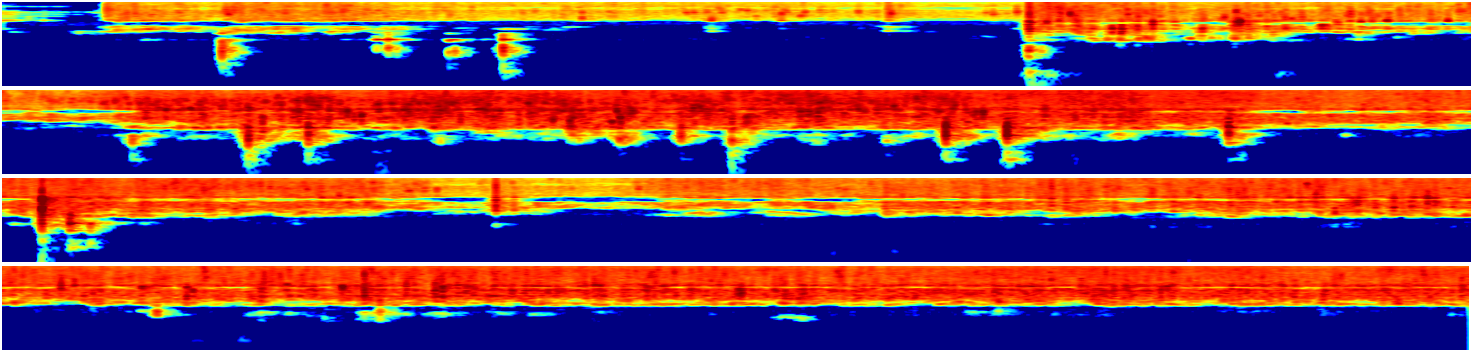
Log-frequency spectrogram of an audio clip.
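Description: Garlic and then sliced onions frying in hot oil in a wok: a steady sizzle that grows louder about five and eight seconds in. A metal spatula clicks and scrapes against the wok during stirring through the first half. The sizzle dips briefly past the middle and then picks up again.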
